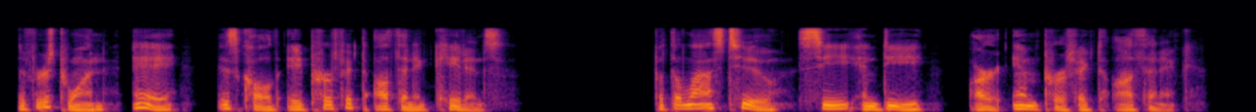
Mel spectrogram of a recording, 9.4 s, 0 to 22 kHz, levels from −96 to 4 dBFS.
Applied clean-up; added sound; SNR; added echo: none; none; none; none.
